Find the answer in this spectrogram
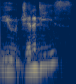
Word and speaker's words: Eugenides: lap i love jeffrey tanya fumbles with the pronunciation you mean eugenides yes yes definitely i'm so stupid come on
